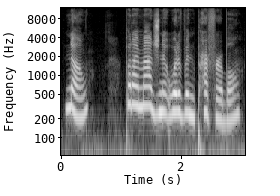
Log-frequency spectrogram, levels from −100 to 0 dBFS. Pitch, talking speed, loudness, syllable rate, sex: 255 Hz, 175 wpm, -18 LUFS, 6.5 syllables/s, female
